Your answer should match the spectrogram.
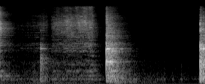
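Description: A metal spoon knocking and scraping against a stainless steel cooking pot while fried rice is mixed: a click, a short scrape, then a loud sharp clank just after a second in.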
